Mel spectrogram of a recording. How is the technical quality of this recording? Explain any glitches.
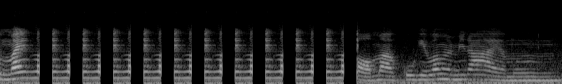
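The recording has one clear glitch. A stutter with silent gaps runs from 0.39 to 3.58 s: a 169 ms fragment of speech repeats ten times, each followed by 136 ms of dead silence. The likely cause is a stalling stream that replays its last buffer on every retry.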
